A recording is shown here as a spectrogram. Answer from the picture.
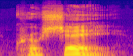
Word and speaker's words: crochet: a-i-g-h and then it crochet ballet these are french words so the t is silent so the a a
